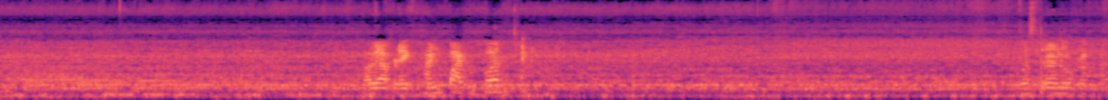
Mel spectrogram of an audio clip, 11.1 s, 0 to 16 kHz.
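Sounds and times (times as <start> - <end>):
room noise hum: 0.0 - 11.0.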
